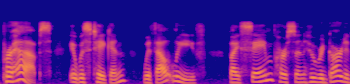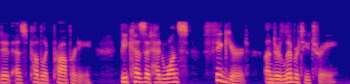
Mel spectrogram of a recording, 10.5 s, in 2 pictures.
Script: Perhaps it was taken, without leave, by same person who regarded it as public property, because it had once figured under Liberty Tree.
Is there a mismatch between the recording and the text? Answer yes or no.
no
